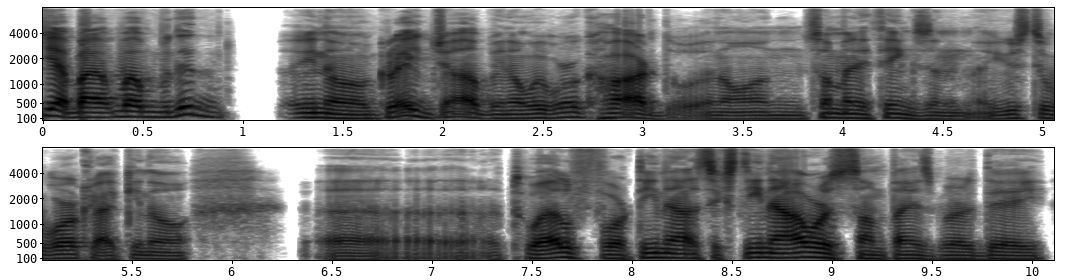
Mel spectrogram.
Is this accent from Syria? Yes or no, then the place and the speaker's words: yes; Aleppo, Aleppo Governorate, Syria; moved away as an adult; also born or lived in Kuwait; now in Dubai, United Arab Emirates; I'm from Aleppo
